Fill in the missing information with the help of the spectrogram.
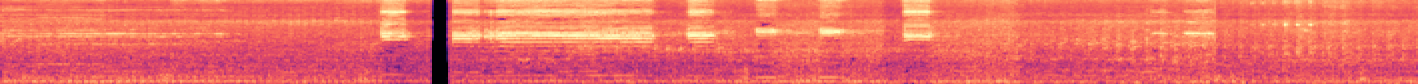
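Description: Busy street traffic with engines running and a run of horn toots, several short and two longer. There is a brief complete dropout about three seconds in.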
